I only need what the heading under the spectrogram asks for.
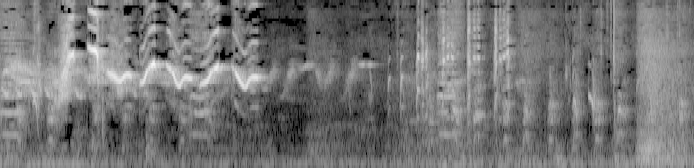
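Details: A Chinese hwamei from the mountain forests of Vietnam's Central Highlands sings a rich, looping run of rising and falling whistles about two seconds long, followed by quieter scattered chips and clicks.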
